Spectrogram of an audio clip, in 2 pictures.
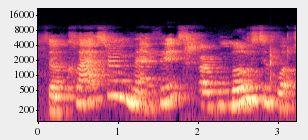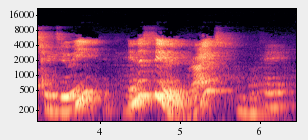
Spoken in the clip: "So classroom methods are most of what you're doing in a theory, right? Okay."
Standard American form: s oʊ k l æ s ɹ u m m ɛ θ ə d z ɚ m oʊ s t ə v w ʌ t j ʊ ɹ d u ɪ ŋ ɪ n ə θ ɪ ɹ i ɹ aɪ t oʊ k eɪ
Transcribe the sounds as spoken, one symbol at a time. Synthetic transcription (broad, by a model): s oʊ k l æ s ɹ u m m ɛ θ ə d z ɚ m oʊ s t ə v w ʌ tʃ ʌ ɹ d u ɪ ŋ ɪ n ə f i l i ɹ aɪ t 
